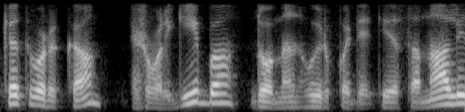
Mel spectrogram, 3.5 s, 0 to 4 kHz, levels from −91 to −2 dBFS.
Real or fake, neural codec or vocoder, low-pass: fake; codec, 16 kHz, 0.7 kbps, FocalCodec; 3.6 kHz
